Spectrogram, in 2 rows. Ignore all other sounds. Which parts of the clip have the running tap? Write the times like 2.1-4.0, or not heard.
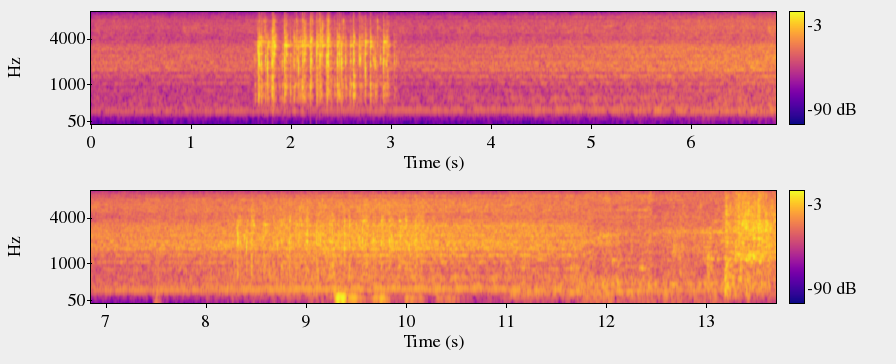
7.5-13.6.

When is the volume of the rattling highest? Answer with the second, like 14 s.
2 s.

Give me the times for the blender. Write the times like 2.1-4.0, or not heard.
0.0-13.6.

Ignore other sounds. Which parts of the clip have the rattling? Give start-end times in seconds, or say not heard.
1.6-3.1, 8.2-10.2.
